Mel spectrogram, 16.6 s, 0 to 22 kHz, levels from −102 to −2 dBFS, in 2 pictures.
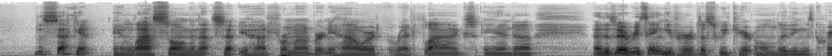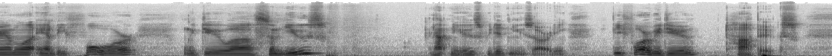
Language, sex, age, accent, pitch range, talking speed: English, male, 30-49, American, 95-125 Hz, 170 wpm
